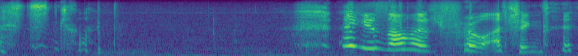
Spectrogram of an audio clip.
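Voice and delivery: laughing too hard to go on; breaking into laughter. Real, not acted. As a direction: lose it completely, gasping through laughter. Player still laughing at the outro.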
